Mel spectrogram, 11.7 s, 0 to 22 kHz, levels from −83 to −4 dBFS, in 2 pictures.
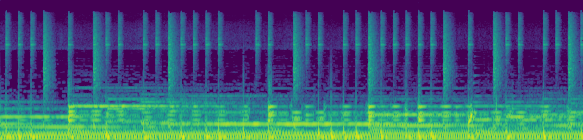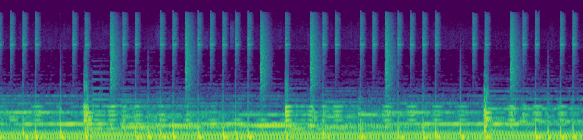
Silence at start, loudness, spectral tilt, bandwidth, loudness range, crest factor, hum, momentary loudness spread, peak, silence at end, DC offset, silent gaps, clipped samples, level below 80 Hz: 0 s; -16 LUFS; -6.5 dB/octave; 16.5 kHz; 1 LU; 14 dB; none; 3 LU; 0 dBFS; 0 s; under 0.1%; none; under 0.1%; -18 dBFS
